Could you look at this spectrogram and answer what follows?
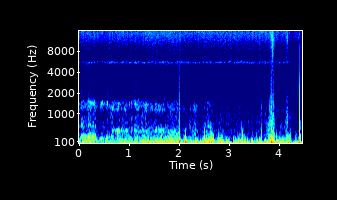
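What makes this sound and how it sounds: The right capsule of a pair of metal binaural microphones is rubbed and tapped by fingertips in rubber finger cots. Deep, muffled scraping rumble fills the clip, broken by soft thumps, with a few sharper, brighter taps near the end.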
